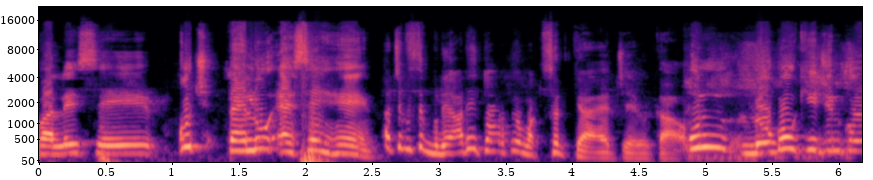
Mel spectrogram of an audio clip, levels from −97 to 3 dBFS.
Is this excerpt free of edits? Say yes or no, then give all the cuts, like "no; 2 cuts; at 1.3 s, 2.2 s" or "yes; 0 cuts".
no; 3 cuts; at 0.9 s, 2.5 s, 4.8 s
